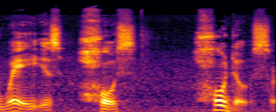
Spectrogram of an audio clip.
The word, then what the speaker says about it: hodos: Now the word way or road, kind of synonyms, they come from the Greek word hodos. Now it's spelled O-D-O-S, I mean, in our English version, but it's pronounced with a H, an aspirant, hodos.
